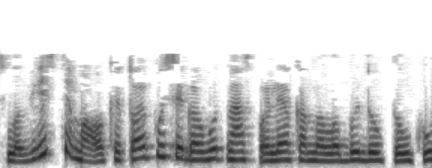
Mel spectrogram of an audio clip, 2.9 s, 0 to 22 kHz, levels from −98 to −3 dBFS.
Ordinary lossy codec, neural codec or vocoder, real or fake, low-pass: MP3, 24 kbps; vocoder, 44.1 kHz, 128 mel bands every 512 samples, BigVGAN v2; fake; 7.2 kHz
